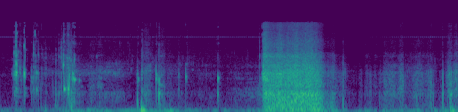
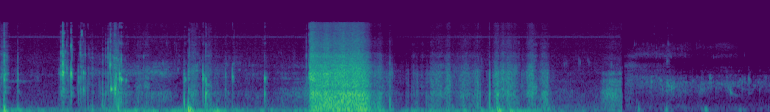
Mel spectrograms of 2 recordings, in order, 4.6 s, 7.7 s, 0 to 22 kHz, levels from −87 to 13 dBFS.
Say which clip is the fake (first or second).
second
